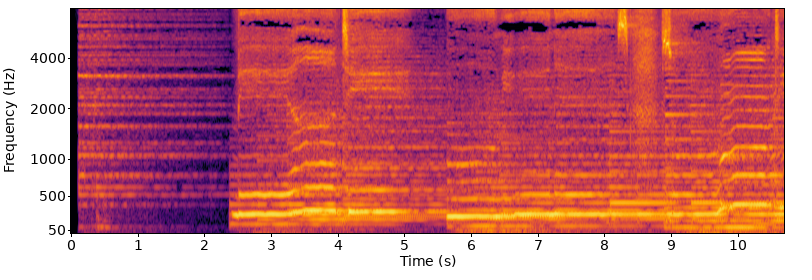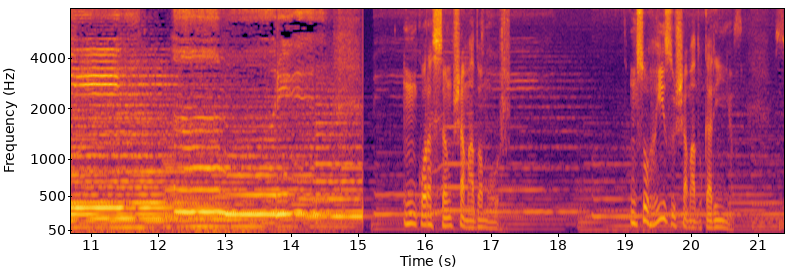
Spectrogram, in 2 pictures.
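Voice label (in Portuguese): aniversario mae plural masculino, telemensagem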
